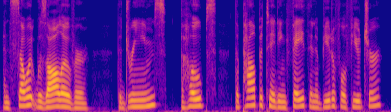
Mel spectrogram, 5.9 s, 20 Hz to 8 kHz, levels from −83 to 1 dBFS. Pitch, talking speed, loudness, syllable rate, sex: 160 Hz, 165 wpm, -19 LUFS, 5.5 syllables/s, female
